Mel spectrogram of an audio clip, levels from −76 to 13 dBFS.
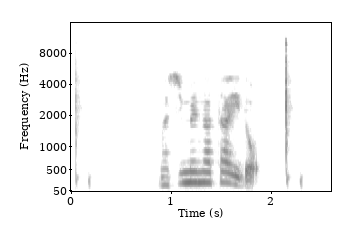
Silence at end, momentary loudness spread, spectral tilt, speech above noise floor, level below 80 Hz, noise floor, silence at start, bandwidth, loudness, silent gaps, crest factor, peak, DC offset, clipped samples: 0.4 s; 11 LU; -2.5 dB/octave; over 53 dB; under -90 dBFS; under -90 dBFS; 0.05 s; 11 kHz; -37 LUFS; 0.40-0.60 s; 34 dB; -6 dBFS; under 0.1%; under 0.1%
